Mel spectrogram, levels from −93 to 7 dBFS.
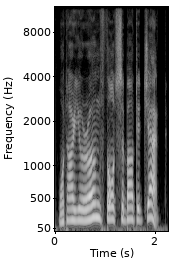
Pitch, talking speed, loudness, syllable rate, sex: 175 Hz, 210 wpm, -16 LUFS, 5.1 syllables/s, male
